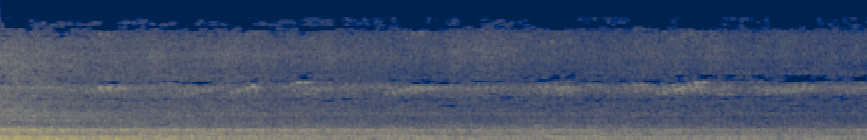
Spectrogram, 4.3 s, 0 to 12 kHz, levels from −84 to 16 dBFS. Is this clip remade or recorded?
recorded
